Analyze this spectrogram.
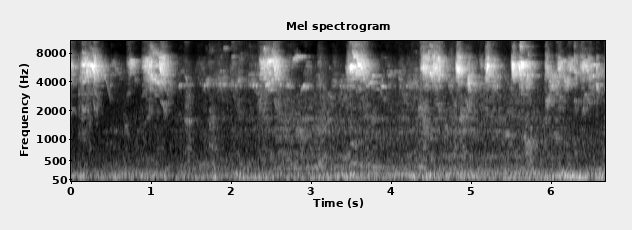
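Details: Caged young sogon bulbul in a lower cage for therapy, calling with bright, high, clipped chirps in quick clusters separated by short pauses, over a faint low hum.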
